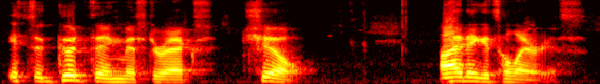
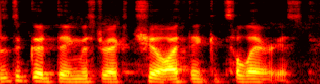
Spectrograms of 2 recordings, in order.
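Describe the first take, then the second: First: Explaining the message by how it is phrased; read with meaning. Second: Reading the viewer's message word for word; read as written. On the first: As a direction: read it the way he meant it, breaking at the right spots. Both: Shown as a demonstration. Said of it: "I think it means this".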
